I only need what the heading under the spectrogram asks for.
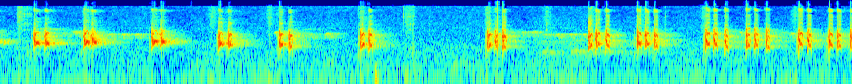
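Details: Yellow-vented bulbul singing lively, aggressive song used as a lure for other bulbuls: rich, bubbling whistled notes in short clusters, repeated roughly every half second to second, some doubled or tripled.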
